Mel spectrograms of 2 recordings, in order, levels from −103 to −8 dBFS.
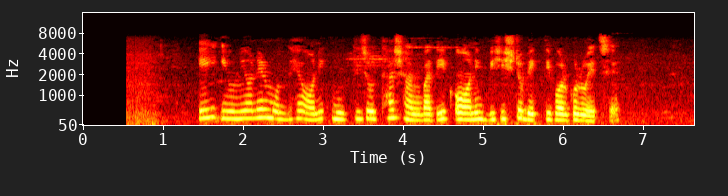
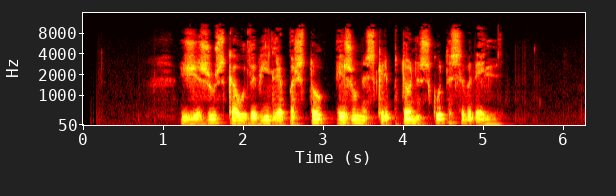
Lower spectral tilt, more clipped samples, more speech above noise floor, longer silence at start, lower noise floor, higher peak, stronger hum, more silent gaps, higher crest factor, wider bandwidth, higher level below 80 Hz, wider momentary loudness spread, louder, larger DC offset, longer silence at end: first, -6.5 dB/octave vs -4 dB/octave; neither; second, 36 dB vs 52 dB; second, 0.65 s vs 1.25 s; second, -59 dBFS vs -78 dBFS; about the same, -6 dBFS vs -8 dBFS; neither; neither; about the same, 18 dB vs 20 dB; second, 7.6 kHz vs 10.5 kHz; about the same, -56 dBFS vs -54 dBFS; about the same, 7 LU vs 5 LU; first, -23 LUFS vs -26 LUFS; neither; second, 0.95 s vs 1.1 s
